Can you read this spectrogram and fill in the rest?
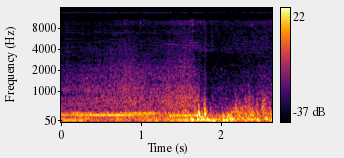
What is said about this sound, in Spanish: ese era el momento en el que las cámaras recogían la llegada de Gerard Piqué montado en ese coche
